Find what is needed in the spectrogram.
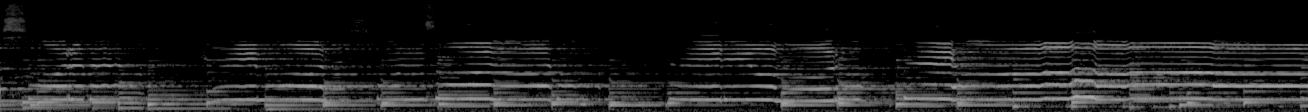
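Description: Live Renaissance chamber music: a woman singing a melody with lute and viol accompaniment.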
